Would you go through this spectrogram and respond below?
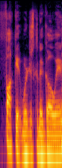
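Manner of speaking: ordinary delivery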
